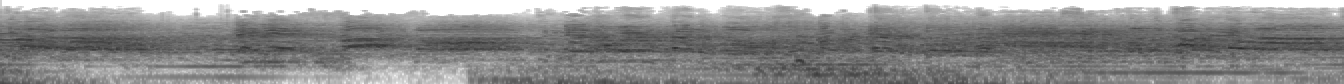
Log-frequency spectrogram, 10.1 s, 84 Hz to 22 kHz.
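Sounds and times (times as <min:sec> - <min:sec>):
loud music: 0:00.0 - 0:02.2, 0:03.5 - 0:10.0
girls screaming and cheering: 0:05.5 - 0:10.0.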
